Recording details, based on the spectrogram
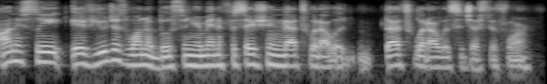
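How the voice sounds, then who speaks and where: A man's voice: mid-range voice, steady tone, a little fast, gravelly, a little mellow. A man giving casual manifestation advice on a live stream, reading viewer comments aloud and answering them in a chatty way full of fillers, into a phone.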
